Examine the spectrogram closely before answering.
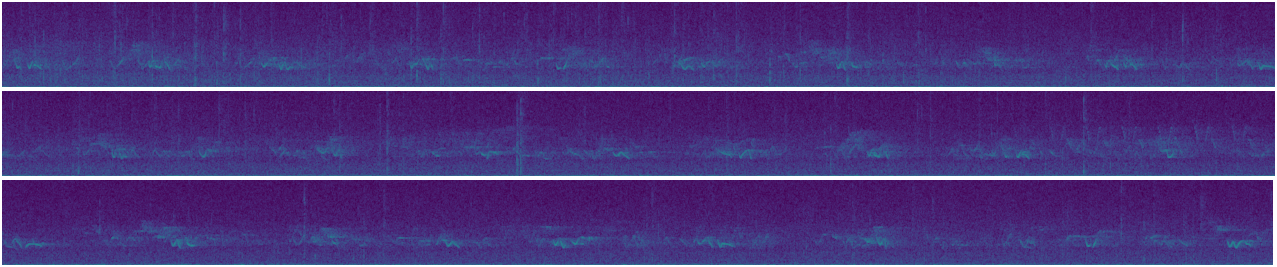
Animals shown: Black-throated Blue Warbler (Setophaga caerulescens), Red-eyed Vireo (Vireo olivaceus), Ovenbird (Seiurus aurocapilla)

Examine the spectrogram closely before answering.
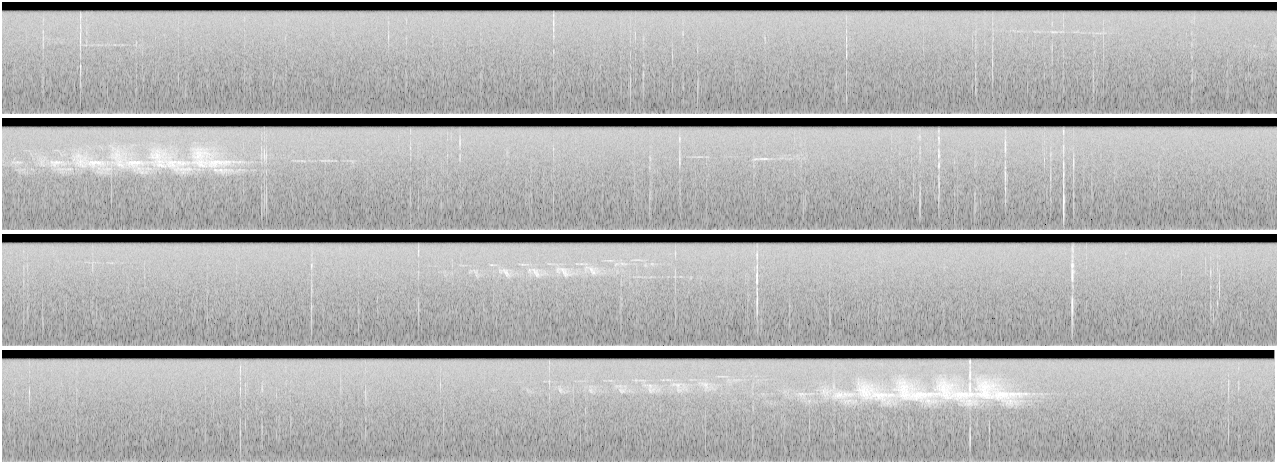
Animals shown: Ovenbird (Seiurus aurocapilla), Golden-crowned Kinglet (Regulus satrapa), Black-throated Green Warbler (Setophaga virens), Blackburnian Warbler (Setophaga fusca)

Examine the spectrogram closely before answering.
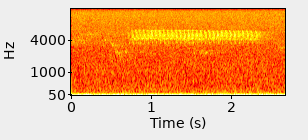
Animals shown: Chipping Sparrow (Spizella passerina)

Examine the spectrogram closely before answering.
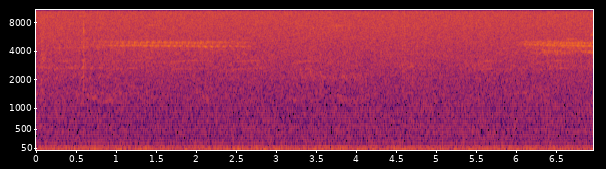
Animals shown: Red-eyed Vireo (Vireo olivaceus), Winter Wren (Troglodytes hiemalis), Dark-eyed Junco (Junco hyemalis), Red-breasted Nuthatch (Sitta canadensis)

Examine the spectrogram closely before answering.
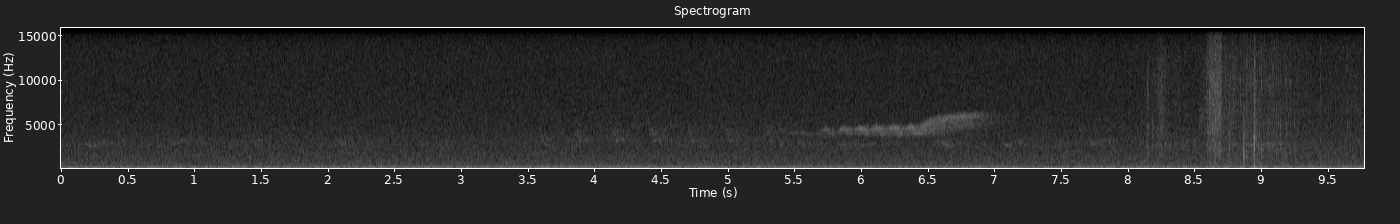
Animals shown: American Robin (Turdus migratorius), Ovenbird (Seiurus aurocapilla), Black-throated Blue Warbler (Setophaga caerulescens)

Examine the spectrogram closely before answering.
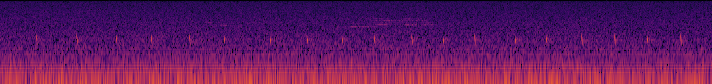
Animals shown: Eastern Chipmunk (Tamias striatus), Hermit Thrush (Catharus guttatus)

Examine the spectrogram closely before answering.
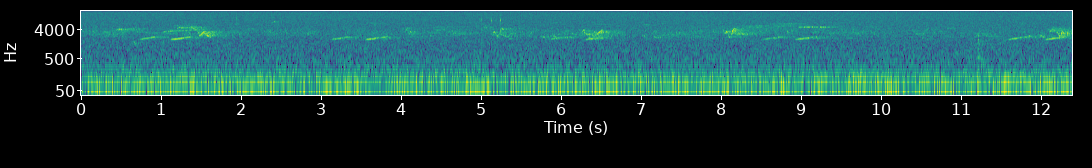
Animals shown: Eastern Wood-Pewee (Contopus virens), Tufted Titmouse (Baeolophus bicolor), Black-throated Green Warbler (Setophaga virens), Red-eyed Vireo (Vireo olivaceus)

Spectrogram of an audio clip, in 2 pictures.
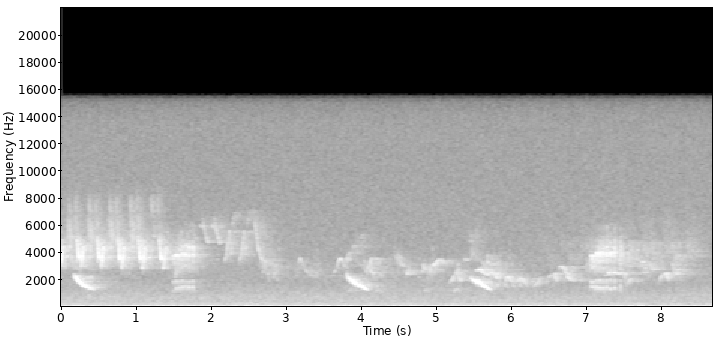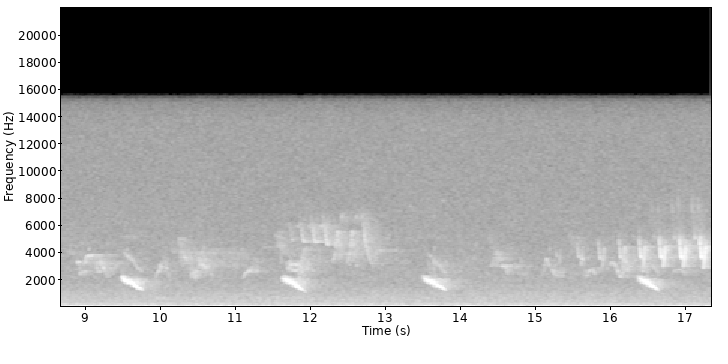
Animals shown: Ovenbird (Seiurus aurocapilla), Chestnut-sided Warbler (Setophaga pensylvanica), Scarlet Tanager (Piranga olivacea), Red-eyed Vireo (Vireo olivaceus), Veery (Catharus fuscescens), Rose-breasted Grosbeak (Pheucticus ludovicianus)

